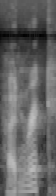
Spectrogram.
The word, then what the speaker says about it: Heidenreich: interesting fact that interesting stat about Eli Hein I still don't know how to pronounce his name. Heidenreich.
